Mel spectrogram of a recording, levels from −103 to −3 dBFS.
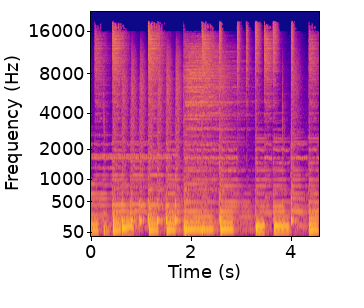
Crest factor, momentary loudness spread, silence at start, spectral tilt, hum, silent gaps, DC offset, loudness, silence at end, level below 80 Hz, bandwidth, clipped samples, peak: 16 dB; 6 LU; 0 s; -4.5 dB/octave; none; none; under 0.1%; -23 LUFS; 0 s; -30 dBFS; 19.5 kHz; under 0.1%; -6 dBFS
